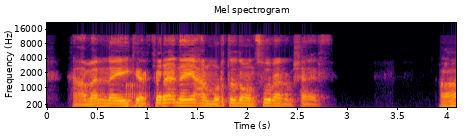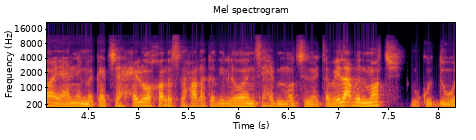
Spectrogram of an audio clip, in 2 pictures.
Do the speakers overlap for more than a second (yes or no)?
no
